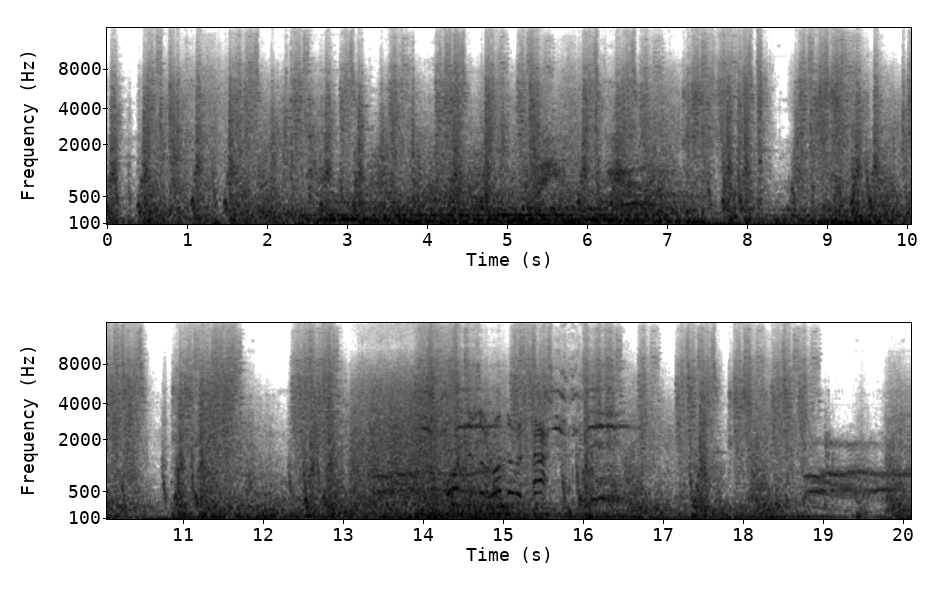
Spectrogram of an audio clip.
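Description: Weapons clash and spells burst in a game battle.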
